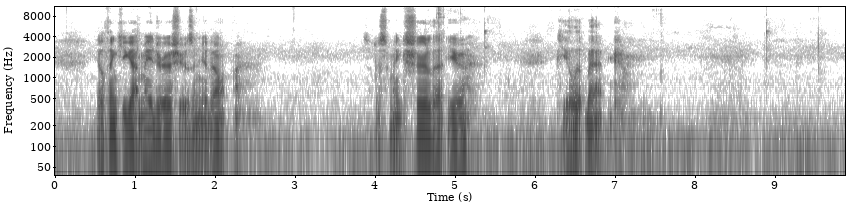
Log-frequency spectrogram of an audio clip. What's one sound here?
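Metal tools clink softly in a man's hands.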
